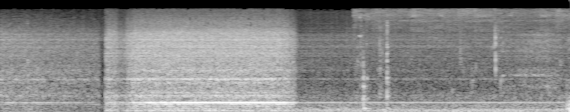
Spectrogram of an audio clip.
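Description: A train's engine hums steadily from inside the cab.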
